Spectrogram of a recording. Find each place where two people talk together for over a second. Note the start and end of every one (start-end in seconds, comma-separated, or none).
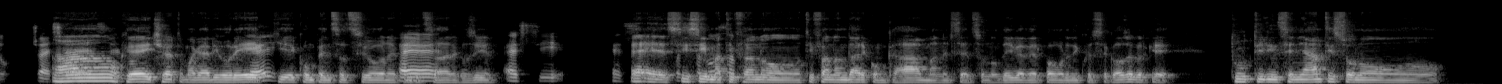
0.5-1.8, 6.3-7.7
